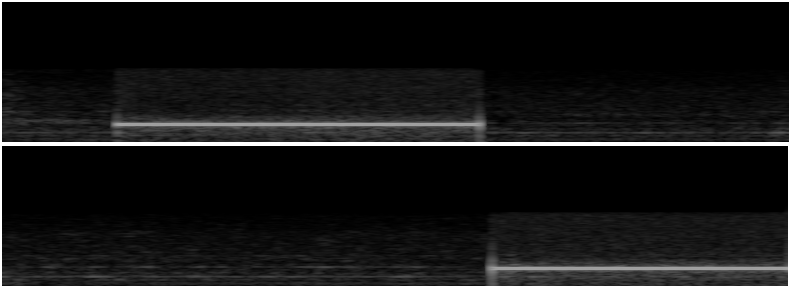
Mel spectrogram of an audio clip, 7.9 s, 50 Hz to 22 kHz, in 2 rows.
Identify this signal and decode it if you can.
Ringback tone (North America), 440 + 480 Hz.
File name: recordings / RE6100ae5122b f33c8389a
